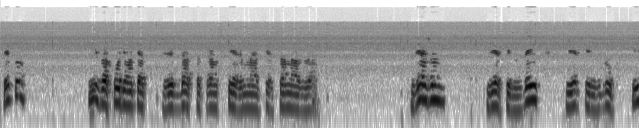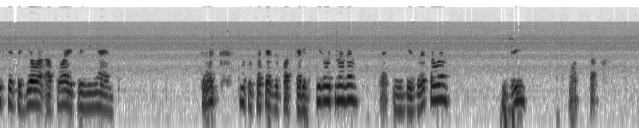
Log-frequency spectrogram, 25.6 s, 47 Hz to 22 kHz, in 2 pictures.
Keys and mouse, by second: 0.8 click, 2.0-3.0 drag, 4.3 click, 6.3 click, 10.6 click, 11.2 click, 12.8-13.7 drag, 15.2-15.9 middle drag, 16.9-17.6 middle drag, 18.0-18.7 middle drag, 18.9 shift+middle click, 20.0 click, 22.7 g, 23.8 click, 24.2-25.3 middle drag.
